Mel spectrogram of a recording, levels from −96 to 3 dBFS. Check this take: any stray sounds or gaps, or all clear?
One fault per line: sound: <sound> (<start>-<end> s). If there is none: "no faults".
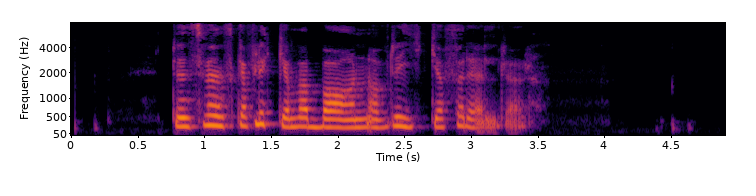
no faults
